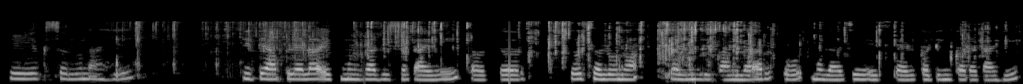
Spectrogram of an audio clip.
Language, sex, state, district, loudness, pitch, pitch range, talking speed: Marathi, female, Maharashtra, Pune, -25 LUFS, 230 Hz, 220-245 Hz, 130 wpm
